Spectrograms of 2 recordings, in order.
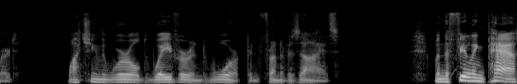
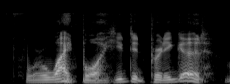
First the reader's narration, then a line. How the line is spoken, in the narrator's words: Mike croaked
